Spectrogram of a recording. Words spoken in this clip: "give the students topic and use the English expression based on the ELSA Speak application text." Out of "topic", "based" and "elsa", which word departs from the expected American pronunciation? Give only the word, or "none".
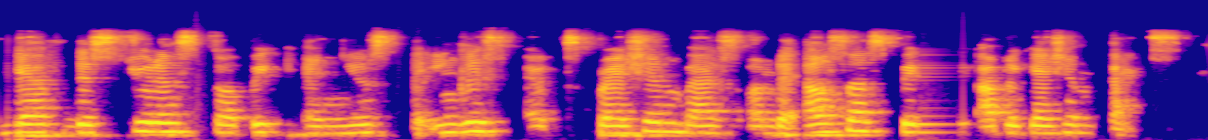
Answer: based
